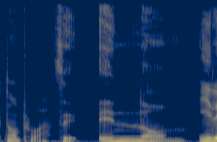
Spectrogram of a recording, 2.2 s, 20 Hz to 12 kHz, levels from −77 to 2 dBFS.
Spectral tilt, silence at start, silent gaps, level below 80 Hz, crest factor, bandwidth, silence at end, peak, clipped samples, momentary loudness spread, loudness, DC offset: -6.5 dB/octave; 0.05 s; none; -40 dBFS; 20 dB; 12 kHz; 0 s; -8 dBFS; under 0.1%; 12 LU; -31 LUFS; under 0.1%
